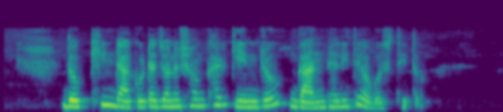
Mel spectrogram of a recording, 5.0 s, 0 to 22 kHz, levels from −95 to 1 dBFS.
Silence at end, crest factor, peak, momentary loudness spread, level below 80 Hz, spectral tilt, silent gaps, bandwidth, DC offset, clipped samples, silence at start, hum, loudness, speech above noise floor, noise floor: 0.85 s; 18 dB; -4 dBFS; 18 LU; -68 dBFS; -5.5 dB/octave; none; 8 kHz; under 0.1%; under 0.1%; 0.25 s; none; -23 LUFS; 47 dB; -69 dBFS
